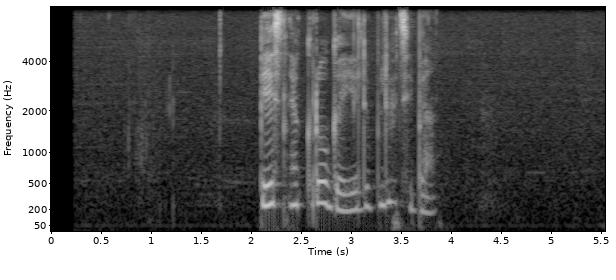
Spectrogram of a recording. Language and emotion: Russian, positive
